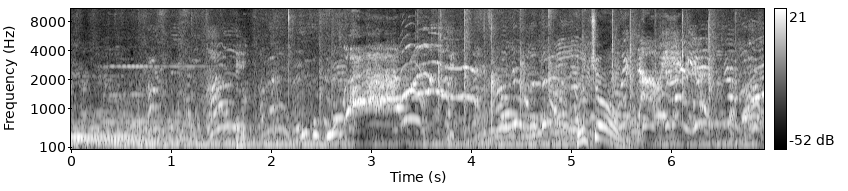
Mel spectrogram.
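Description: Young children chatter and squeal excitedly nearby.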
